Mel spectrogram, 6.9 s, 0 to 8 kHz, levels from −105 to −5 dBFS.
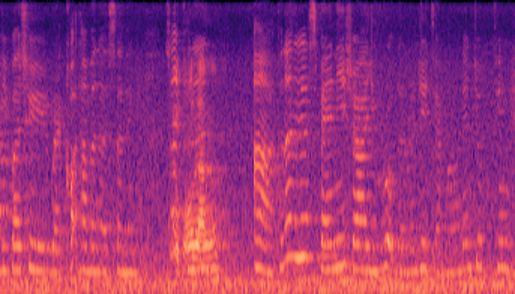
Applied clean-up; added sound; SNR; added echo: none; none; none; none.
